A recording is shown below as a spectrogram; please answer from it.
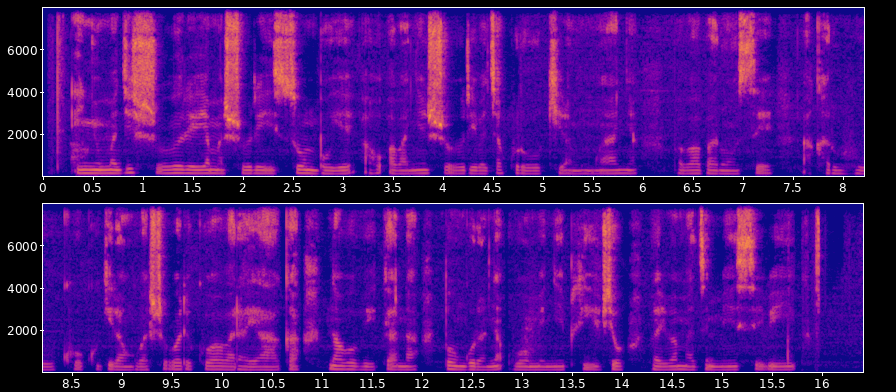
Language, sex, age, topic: Rundi, female, 25-35, education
